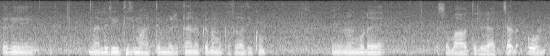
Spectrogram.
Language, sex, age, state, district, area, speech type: Malayalam, male, 18-30, Kerala, Kozhikode, rural, spontaneous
